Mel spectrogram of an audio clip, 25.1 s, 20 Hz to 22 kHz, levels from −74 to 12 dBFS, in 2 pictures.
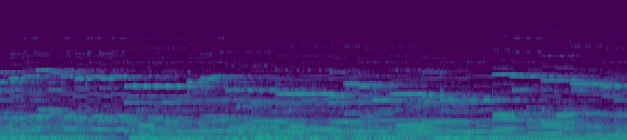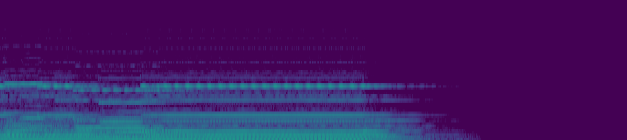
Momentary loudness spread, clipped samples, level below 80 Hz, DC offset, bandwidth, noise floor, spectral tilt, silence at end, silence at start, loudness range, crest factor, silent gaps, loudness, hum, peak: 3 LU; under 0.1%; -36 dBFS; 0.2%; 10 kHz; -80 dBFS; -7.5 dB/octave; 2.3 s; 0 s; 2 LU; 14 dB; none; -30 LUFS; none; -16 dBFS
